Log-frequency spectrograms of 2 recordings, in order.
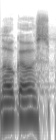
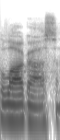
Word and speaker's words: logos: I know we all grew up saying logos, but it's actually the real pronunciation is logos, and I'm just trying to say the right word here.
